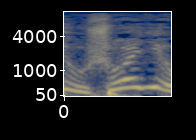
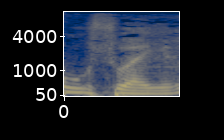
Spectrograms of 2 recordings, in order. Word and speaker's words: Ushuaia: ¿Se dice Ushuaia o Ushuaia? ¿Cómo se dice? – Afuera le dicen Ushuaia. Acá creo que es Ushuaia. – ¿Y usted que es un gran pronunciador? – Ushuaia. – ¿Yanicero se dice Yanicero? – Afuera sí le dicen Ushuaia por la SH.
